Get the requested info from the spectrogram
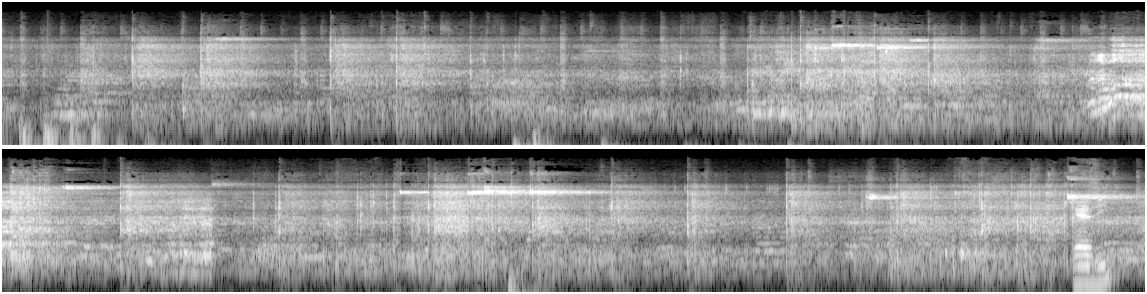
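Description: Basketball dribbled on a hardwood gym court: single bounces near the start and a run of about half a dozen bounces five to seven seconds in, with voices and music running underneath.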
